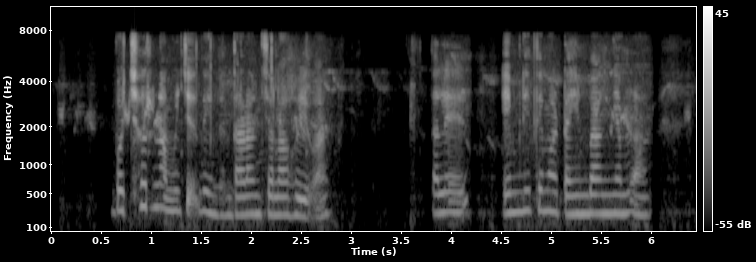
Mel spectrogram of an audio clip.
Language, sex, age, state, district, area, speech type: Santali, female, 18-30, West Bengal, Jhargram, rural, spontaneous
